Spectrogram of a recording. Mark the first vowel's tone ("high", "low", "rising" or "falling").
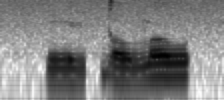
rising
